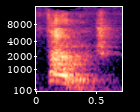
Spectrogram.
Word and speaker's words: Farage: Nigel Farage. Dear, more bottles in the garage. Really don't want to disparage, but you should pronounce it Farage.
